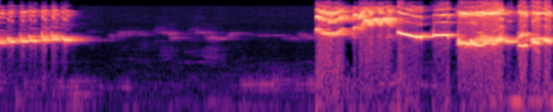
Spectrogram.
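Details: Three orange-headed thrushes trading song: a loud warbled phrase, a quiet pause of about two seconds, then a vigorous outpouring of high whistles and sliding notes over a faint low hum.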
